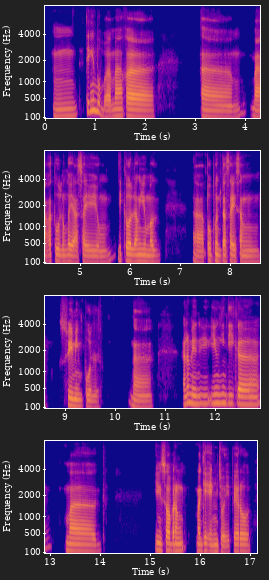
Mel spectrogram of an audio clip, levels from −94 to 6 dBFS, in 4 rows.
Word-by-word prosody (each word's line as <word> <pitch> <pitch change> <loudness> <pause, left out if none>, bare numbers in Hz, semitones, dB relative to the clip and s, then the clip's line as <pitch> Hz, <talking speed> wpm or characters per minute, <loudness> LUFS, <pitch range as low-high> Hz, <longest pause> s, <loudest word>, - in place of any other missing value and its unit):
Hmm, 130 +1 -6 0.2
tingin 220 +3 +1
mo 200 - 0
ba 115 - -1
maka 130 +1 +1 1.4
uhm, 115 - -3
makakatulong 115 0 0
kaya 115 -1 +4
sayo 110 -2 -1
'yung 105 - -6 0.3
ikaw 130 - +2
lang 120 0 +2
'yung 120 -1 -1
mag 115 0 -1 0.8
ah 105 -1 -2
pupunta 125 -1 0
sa - - +2
isang 110 -1 -4 0.3
swimming 125 -4 +3
pool, 110 -3 -5 0.6
na 110 -4 -3 0.6
alam 175 +5 +1
mo 175 - +1
'yun 160 0 -1 0.2
'yung 175 +1 -1
hindi 170 -2 -2
ka 155 +1 +5 0.8
mag 125 -2 +2 1.1
'Yung 140 -2 0
sobrang 135 0 +5 0.2
mag-e-enjoy 120 -4 0
pero, 125 0 +1
120 Hz, 110 wpm, -26 LUFS, 115-130 Hz, 1.4 s, ka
